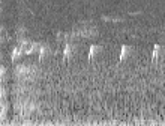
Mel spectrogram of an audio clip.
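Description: A small bird chirping faintly: a run of short, high notes, about three a second.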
